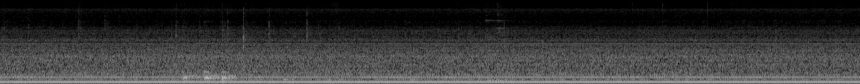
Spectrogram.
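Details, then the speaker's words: PlayStation 3 bought on OLX that is too loud and shuts itself off: steady, loud, low turbine-like fan drone with a constant hum and no pitch change; the cooling fan runs much louder than normal. "Mas na moral, que turbina, hein?"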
